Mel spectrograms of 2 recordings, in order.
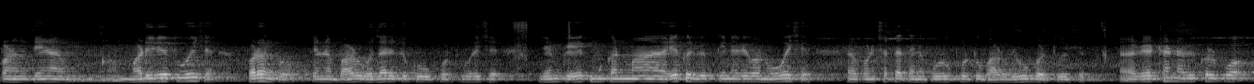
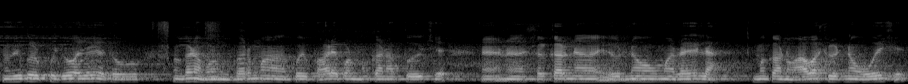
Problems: constant background noise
